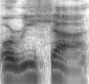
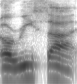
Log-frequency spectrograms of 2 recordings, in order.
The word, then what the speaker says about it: Orisha: It's not Orisha, it's not Orisa, it's Orisha.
